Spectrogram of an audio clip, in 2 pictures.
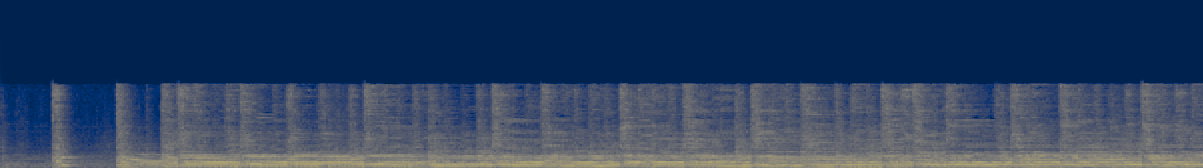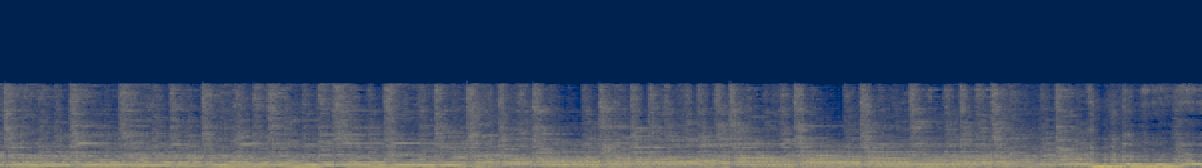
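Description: Acoustic guitar strummed in a steady chord pattern as a song's intro, after a few short separate strokes in the first second.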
